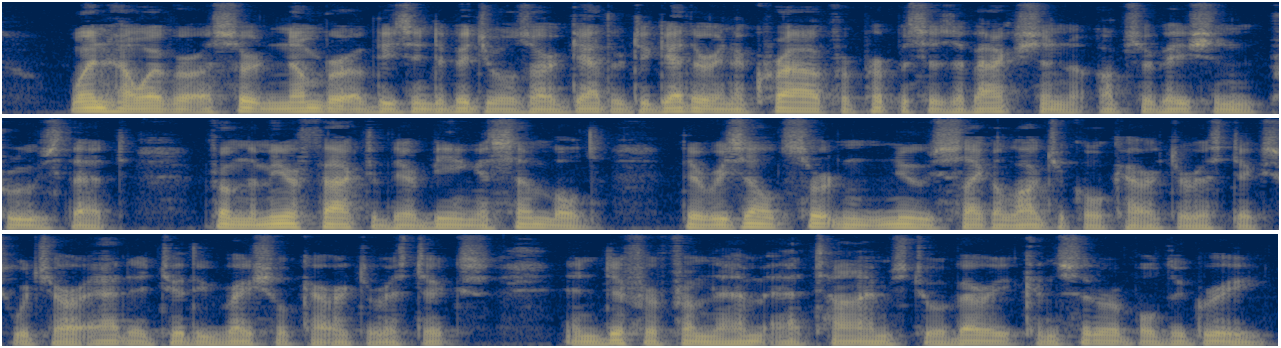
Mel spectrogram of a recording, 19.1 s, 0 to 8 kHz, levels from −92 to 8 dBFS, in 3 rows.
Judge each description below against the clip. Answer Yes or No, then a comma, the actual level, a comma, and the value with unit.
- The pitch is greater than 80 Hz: No, very low, 75 Hz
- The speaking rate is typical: Yes, average, 165 wpm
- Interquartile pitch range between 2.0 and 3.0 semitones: Yes, narrow, 2.6 semitones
